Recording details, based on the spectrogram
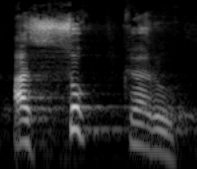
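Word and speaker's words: السُّكَّرُ: As-sukkaru. How will you write down? Make sure you put a shadda and kaf, otherwise you will not be pronouncing properly.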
